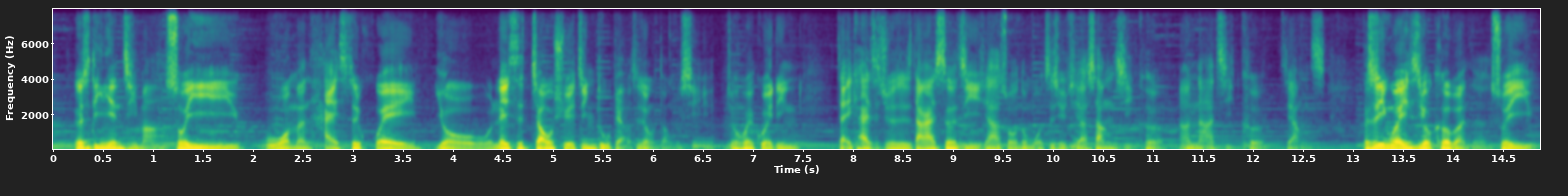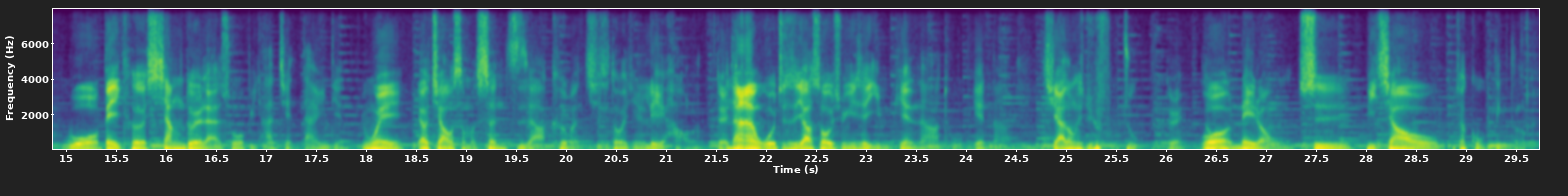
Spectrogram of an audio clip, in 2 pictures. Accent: Taiwan; moved away as an adult; now in Germany; 我小时候在上课的时候是很安静的

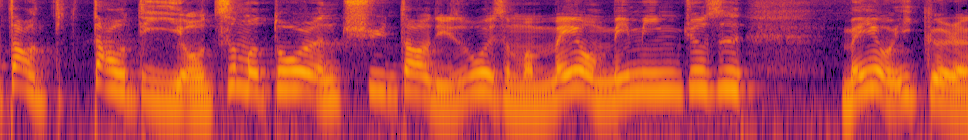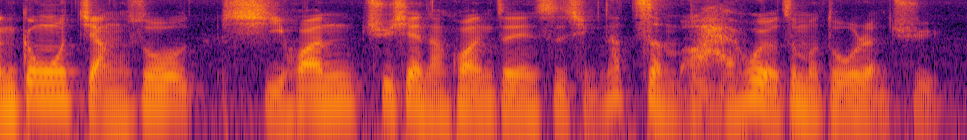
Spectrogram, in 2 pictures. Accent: Chiayi, Taiwan; moved away as an adult; also born or lived in Taipei; 我们是嘉义人嘛

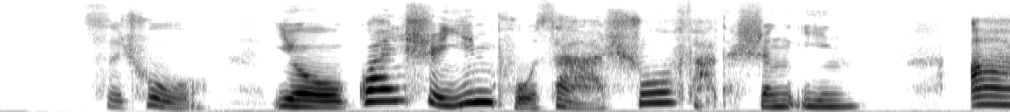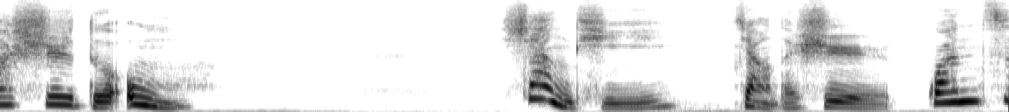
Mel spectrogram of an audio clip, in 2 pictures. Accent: Sichuan, China; 用我们四川人的话来说，就叫瑜伽

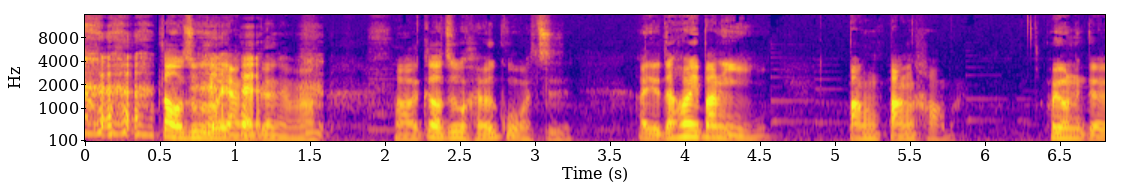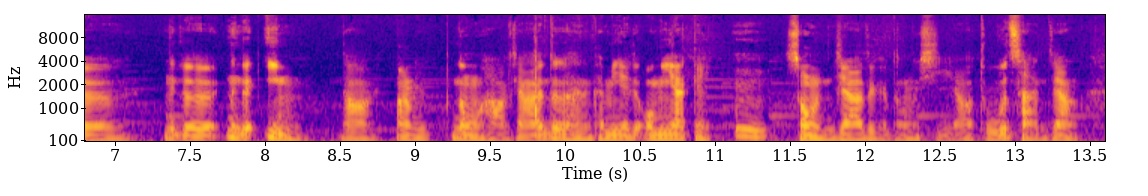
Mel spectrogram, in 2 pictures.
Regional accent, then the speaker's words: Taiwan; 我大喜欢台湾境，我是台湾人啊。我们过农历新年

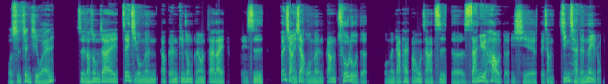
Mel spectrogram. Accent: Taiwan; 我们台湾这边

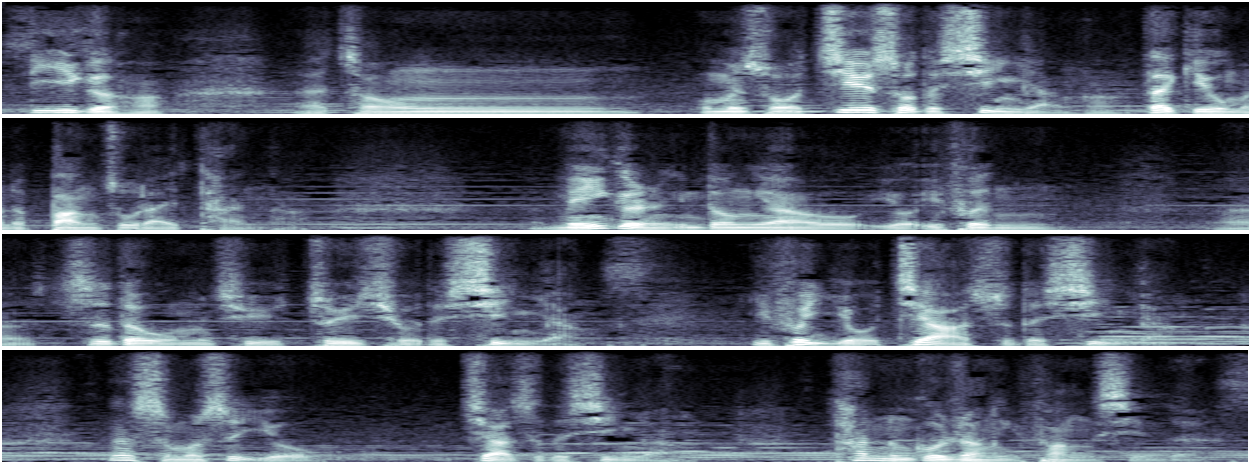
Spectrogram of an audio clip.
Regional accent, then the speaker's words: Taiwan; 我们台湾人已经变成了一种灾难的健忘症

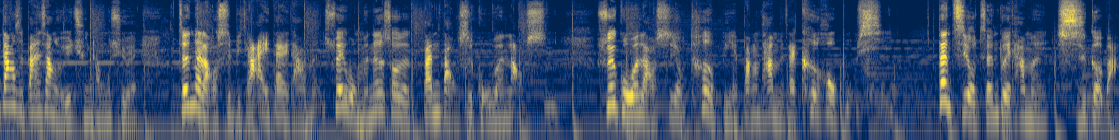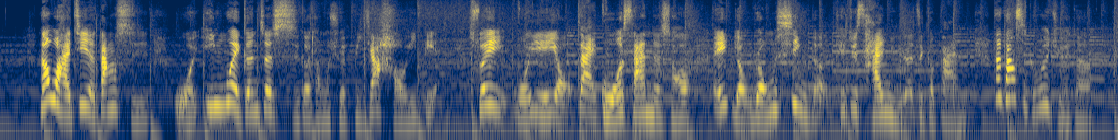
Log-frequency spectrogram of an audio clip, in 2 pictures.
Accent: Kaohsiung, Taiwan; also born or lived in Taipei; 小时候在家里，在高雄就会很想妈妈。可真的回台北又会很想奶奶，然后就大家都要分开

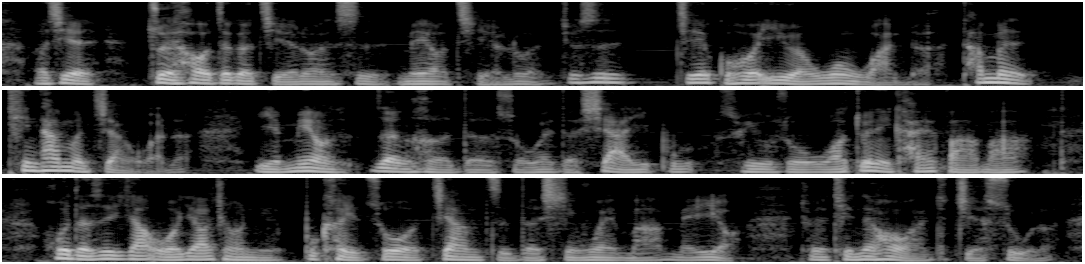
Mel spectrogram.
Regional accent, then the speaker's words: Taiwan; 我们台湾人

